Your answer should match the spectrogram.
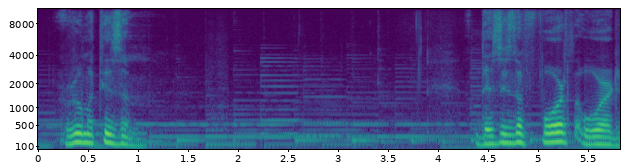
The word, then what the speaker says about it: rheumatism: we usually do as in zim with the swa sounding e in the middle so the right way to say this word is rheumatism again rheumatism this is the fourth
